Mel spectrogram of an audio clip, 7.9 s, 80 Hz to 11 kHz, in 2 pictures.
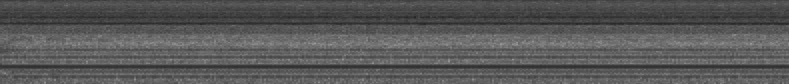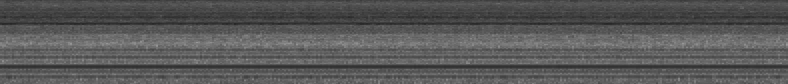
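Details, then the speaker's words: Omni/EconoHeat/Morrheat waste oil heater burner after cleaning burner and nozzle, setting about 12.5: steady unbroken roar with fan tone, no surging or sputtering; running beautifully, startup smoke clearing. "good it's actually running beautiful there it's just oh about 12 and 1/2 that smoke is clearing now"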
